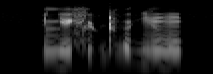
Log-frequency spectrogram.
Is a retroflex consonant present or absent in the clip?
present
